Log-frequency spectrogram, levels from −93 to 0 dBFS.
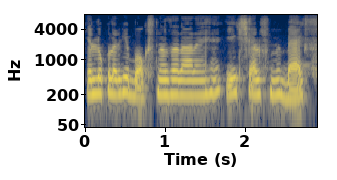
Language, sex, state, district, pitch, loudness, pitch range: Hindi, female, Delhi, New Delhi, 200 Hz, -16 LUFS, 200-210 Hz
